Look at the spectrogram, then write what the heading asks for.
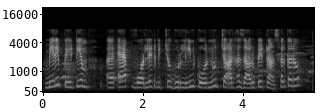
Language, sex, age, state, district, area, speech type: Punjabi, female, 30-45, Punjab, Pathankot, urban, read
